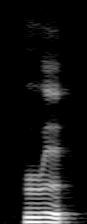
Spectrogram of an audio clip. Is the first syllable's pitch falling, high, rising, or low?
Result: low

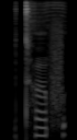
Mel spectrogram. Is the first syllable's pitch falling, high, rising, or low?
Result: low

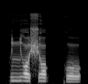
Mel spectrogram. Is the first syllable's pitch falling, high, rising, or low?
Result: falling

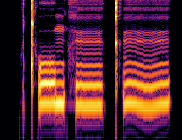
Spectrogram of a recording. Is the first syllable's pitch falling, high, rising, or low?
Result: low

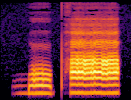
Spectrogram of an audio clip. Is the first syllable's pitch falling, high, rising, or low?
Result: low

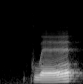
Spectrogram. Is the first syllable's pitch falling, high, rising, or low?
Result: rising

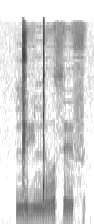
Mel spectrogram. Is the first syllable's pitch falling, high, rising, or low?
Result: low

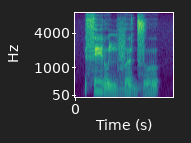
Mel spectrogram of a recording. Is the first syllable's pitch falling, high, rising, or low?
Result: high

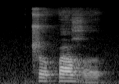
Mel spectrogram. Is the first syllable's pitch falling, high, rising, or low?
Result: high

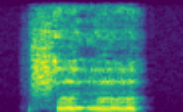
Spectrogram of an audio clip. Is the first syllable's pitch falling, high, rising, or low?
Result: low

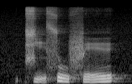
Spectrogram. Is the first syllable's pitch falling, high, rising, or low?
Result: low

